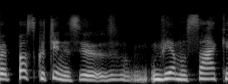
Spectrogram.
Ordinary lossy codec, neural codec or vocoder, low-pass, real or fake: MP3, 48 kbps; codec, 24 kHz, 0.9 kbps, DualCodec; 10.8 kHz; fake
